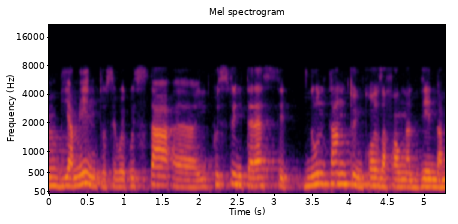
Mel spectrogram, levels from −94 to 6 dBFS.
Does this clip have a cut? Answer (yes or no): no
